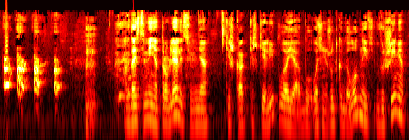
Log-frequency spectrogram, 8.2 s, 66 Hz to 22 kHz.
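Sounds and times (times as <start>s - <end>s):
voice imitating a whining dog with whimpering yelps: 0.0s - 1.4s
speech: 2.5s - 8.1s.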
